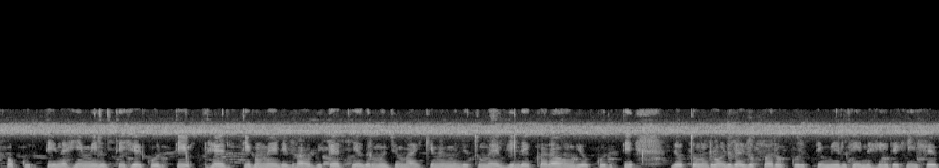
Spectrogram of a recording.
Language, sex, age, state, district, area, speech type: Hindi, female, 18-30, Uttar Pradesh, Pratapgarh, urban, spontaneous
